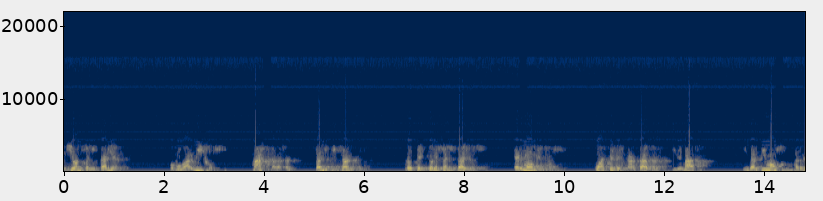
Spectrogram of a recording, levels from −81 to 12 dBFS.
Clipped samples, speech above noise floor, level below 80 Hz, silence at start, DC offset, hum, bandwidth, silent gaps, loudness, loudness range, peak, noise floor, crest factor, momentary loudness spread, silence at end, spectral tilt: under 0.1%; 34 dB; -54 dBFS; 0 s; under 0.1%; none; 5.6 kHz; none; -18 LUFS; 4 LU; -2 dBFS; -52 dBFS; 16 dB; 17 LU; 0 s; -8.5 dB/octave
